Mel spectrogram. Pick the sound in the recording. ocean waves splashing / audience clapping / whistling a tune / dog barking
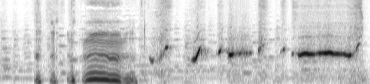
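whistling a tune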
